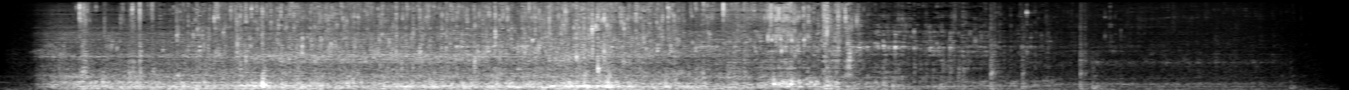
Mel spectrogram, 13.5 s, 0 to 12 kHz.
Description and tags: Tap running water metal sink draining
Running water from kitchen sink tap. Sound of water draining away.
Recorded using an Audio Technica shotgun mic, external pre-amp and Zoom H4n recorder.
sink, household, draining, kitchen, plug-hole, water, running-water, drain, metal, foley, tap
